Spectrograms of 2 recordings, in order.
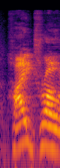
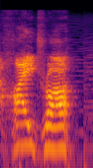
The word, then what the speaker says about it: Hydra: brain of people who pronounce it Hy Hydro not Hydra you fool it could always go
